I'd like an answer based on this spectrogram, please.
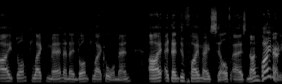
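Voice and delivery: ordinary talk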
